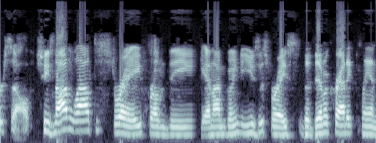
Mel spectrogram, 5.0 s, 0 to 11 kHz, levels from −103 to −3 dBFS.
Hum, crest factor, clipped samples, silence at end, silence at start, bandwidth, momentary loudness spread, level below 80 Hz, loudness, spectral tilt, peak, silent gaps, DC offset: none; 14 dB; 0.5%; 0 s; 0 s; 11 kHz; 9 LU; -56 dBFS; -13 LUFS; -6 dB/octave; 0 dBFS; none; under 0.1%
